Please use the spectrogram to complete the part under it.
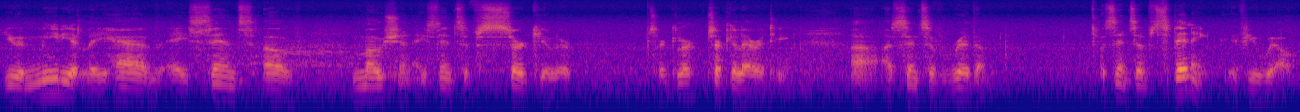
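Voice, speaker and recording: A man's voice: low voice, measured pace, a little mellow. A man who works as an acupuncturist, explaining a topic in an unscripted, casual way, with fillers and restarts. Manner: unscripted, self-correcting, with filler words. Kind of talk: casual educational talk. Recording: voice a bit far from the mic, faint room noise.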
